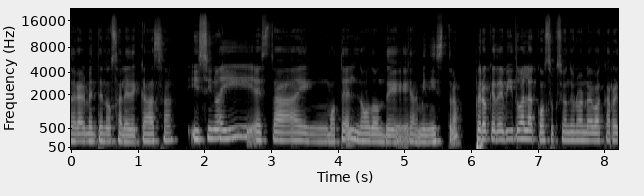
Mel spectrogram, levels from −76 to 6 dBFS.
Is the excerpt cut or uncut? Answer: cut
